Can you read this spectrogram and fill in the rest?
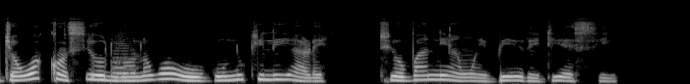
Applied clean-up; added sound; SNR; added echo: none; Brass instrument; 15 dB; none.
